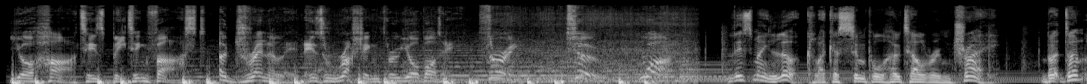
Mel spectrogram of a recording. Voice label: commercial, Quirky Warm Voiceover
